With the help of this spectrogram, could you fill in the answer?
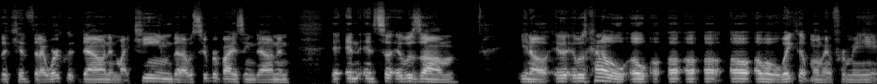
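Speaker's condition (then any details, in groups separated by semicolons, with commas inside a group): Stutter; stutter since childhood, never addressed as stuttering, talked a lot and fast, constantly told to slow down; adult, repeats words, gets stuck on words, often cannot start sentences, stutter also obstacle in Spanish; word repetitions, blocks at sentence start, stutters in Spanish too; repeated sounds, repeated words, blocks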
